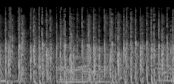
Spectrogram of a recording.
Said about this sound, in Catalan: Un aplaudiment per les il·lustradores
